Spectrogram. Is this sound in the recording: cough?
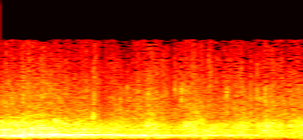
no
